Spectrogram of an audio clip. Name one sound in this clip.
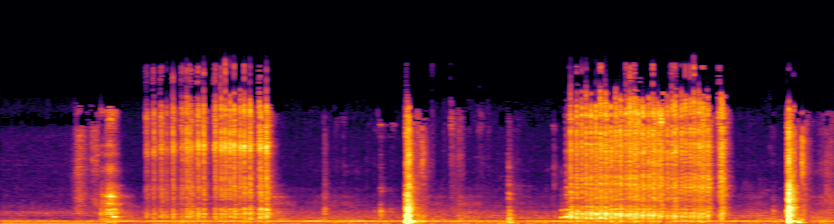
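A caulk gun squeezes out sealant with a hiss.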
